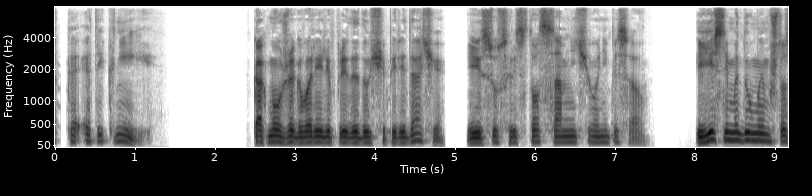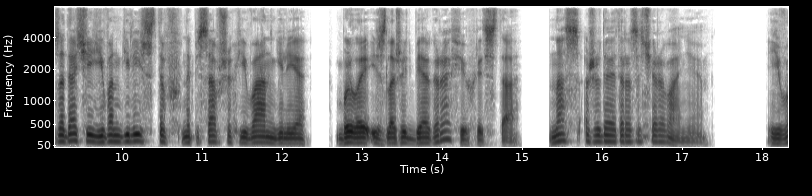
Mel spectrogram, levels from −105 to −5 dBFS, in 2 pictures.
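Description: No technical faults can be heard anywhere in this recording.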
